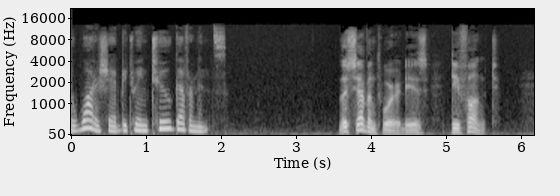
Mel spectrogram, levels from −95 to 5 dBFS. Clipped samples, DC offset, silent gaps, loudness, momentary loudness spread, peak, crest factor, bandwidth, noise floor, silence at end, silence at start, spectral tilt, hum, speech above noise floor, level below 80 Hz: under 0.1%; under 0.1%; none; -20 LUFS; 14 LU; -2 dBFS; 18 dB; 13 kHz; -53 dBFS; 0.5 s; 0 s; -5 dB/octave; none; 34 dB; -46 dBFS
